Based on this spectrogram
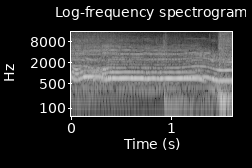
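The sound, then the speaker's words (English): A loud Tarzan yell: one long, sustained high-pitched call that holds a steady note, then warbles and breaks in pitch toward the end, with no talking over it. “My goodness, the Tarzan yell.”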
